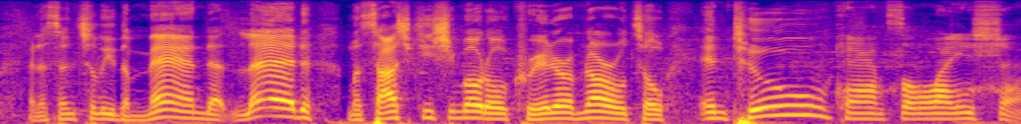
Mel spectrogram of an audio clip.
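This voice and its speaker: Putting on a nasal character voice, a man talks at a moderate pace with a fairly high pitch and lively intonation. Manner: droll, grumpy.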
